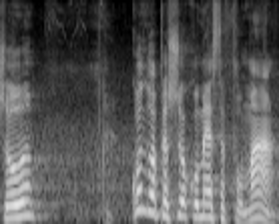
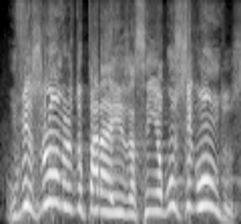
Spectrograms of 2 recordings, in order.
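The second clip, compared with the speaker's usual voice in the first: higher and louder, rising wonder; excited; 7 semitones higher, 6 dB louder than usual. Real, not acted. Preacher to congregation, awed and excited. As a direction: lift it like a sudden glimpse of paradise.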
